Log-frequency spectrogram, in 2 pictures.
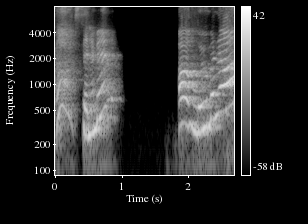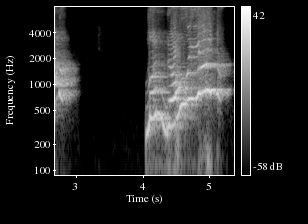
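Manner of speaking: slow, amazed, surprised on every single word. Leading a group speech exercise, the speaker says the three words surprised at each one. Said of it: "said it like you're surprised at each one".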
